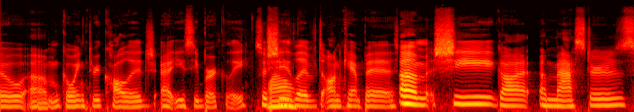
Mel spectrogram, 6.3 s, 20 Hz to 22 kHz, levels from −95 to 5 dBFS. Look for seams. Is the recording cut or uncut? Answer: cut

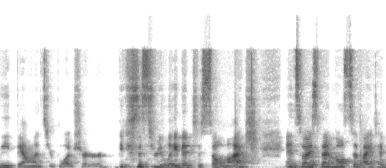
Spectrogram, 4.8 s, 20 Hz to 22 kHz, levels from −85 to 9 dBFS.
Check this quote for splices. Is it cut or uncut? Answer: uncut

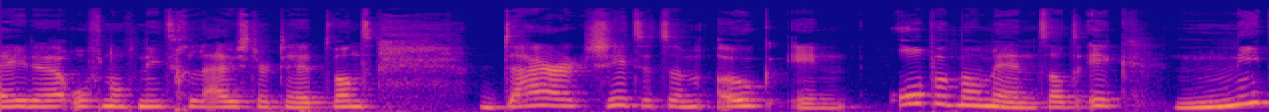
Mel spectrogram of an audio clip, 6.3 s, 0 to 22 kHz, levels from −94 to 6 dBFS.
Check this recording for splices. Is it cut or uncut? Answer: cut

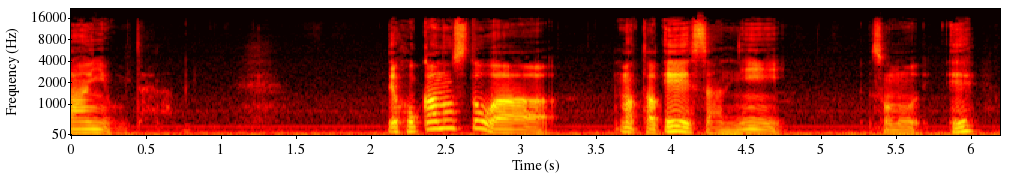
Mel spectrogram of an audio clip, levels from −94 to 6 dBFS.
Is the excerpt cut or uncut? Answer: cut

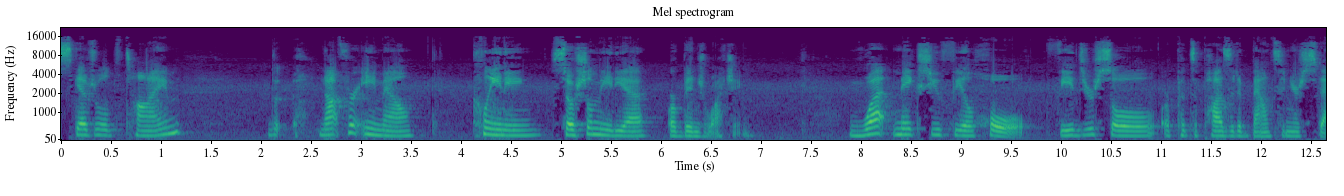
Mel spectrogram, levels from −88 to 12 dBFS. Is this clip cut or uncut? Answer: uncut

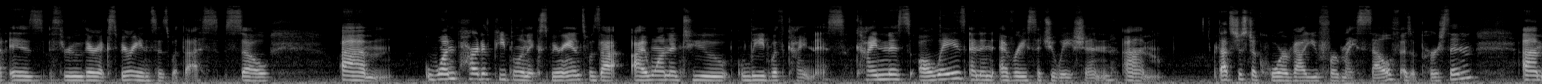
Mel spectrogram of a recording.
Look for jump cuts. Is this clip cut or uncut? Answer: uncut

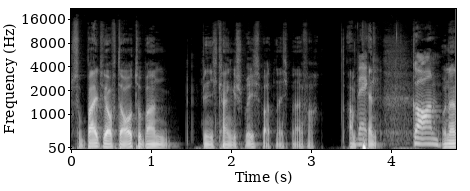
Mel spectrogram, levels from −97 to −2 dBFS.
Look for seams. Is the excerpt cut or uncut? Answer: uncut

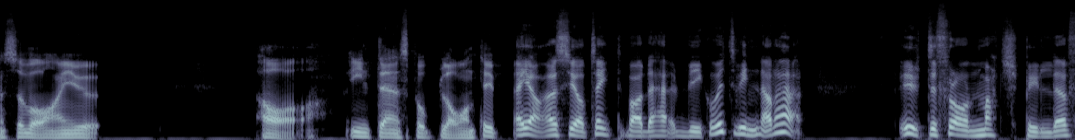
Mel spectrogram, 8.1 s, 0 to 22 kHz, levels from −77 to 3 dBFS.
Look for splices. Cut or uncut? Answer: cut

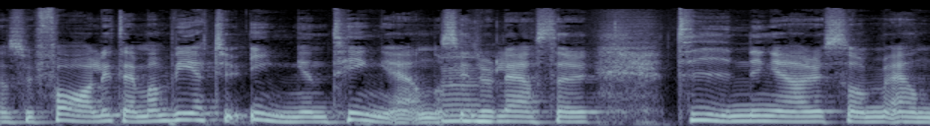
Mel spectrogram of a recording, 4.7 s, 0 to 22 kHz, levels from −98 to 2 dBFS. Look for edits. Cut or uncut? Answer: cut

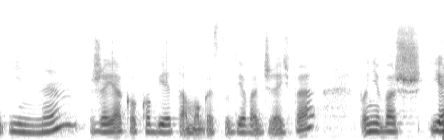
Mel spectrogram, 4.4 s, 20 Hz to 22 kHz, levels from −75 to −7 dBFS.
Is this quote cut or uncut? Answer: uncut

